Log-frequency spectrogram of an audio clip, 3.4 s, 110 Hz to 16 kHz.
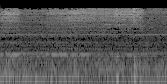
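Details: KOUNGSUN 1:1 fiber-optic contra-angle dental handpiece running: high, thin whirring whine with a faint steady tone, rising and falling slightly.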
